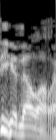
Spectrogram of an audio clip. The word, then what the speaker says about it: Iannello: Is it pronounced Iannello? – I believe it is Iannello, actually. I know, I said it's spelled with an I, but it's some Italian shit.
